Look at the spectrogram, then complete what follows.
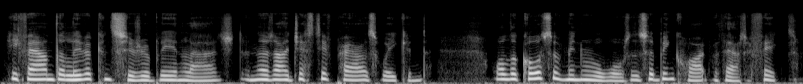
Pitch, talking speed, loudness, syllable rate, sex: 205 Hz, 165 wpm, -15 LUFS, 5.9 syllables/s, female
